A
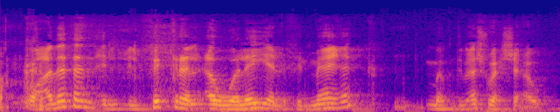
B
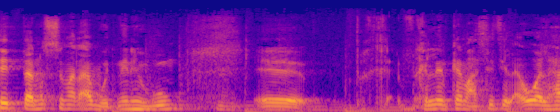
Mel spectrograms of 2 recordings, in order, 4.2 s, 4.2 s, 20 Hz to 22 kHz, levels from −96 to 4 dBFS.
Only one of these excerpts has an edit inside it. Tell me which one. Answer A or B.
B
